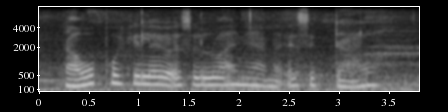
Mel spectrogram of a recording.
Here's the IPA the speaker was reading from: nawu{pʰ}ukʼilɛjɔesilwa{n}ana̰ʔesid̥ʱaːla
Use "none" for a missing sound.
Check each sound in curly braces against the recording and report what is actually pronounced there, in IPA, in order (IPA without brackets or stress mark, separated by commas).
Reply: pʰ, ɲ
